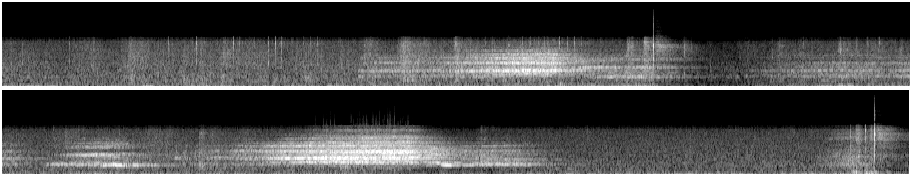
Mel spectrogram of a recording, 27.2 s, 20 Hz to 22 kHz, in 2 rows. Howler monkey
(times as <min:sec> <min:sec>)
0:05.2 0:22.4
